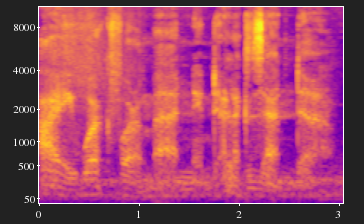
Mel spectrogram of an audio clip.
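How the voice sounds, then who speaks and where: A man whispers in a put-on character voice at a moderate pace. Loud background noise fills the recording. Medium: actual play. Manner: formal, archaic.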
